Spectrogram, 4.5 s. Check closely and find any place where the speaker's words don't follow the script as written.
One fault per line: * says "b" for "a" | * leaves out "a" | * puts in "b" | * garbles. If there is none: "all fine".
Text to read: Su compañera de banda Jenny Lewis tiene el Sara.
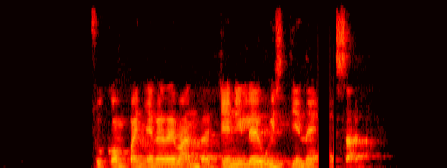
all fine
